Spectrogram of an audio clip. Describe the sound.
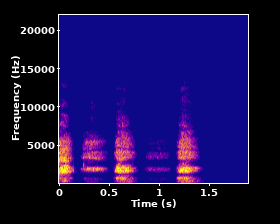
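A voice imitates heavy, out-of-breath panting: five quick alternating breaths, loud gasping inhales and softer exhales in a steady rhythm, with no talking.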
